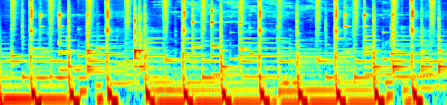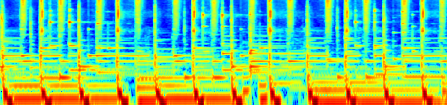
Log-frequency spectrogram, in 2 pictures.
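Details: Loud, steady-beat music with bass and percussion plays throughout, and no animal sound is heard.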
